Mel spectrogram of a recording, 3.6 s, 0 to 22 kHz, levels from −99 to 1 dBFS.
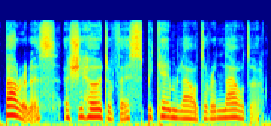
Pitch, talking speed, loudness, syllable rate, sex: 195 Hz, 180 wpm, -19 LUFS, 5.3 syllables/s, female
